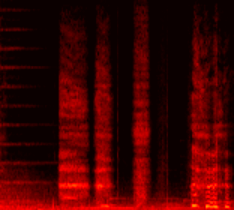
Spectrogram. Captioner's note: Jessa cries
